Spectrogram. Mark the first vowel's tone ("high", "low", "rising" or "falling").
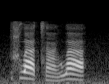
falling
